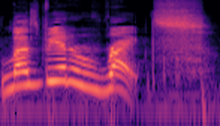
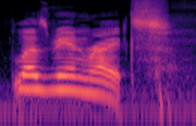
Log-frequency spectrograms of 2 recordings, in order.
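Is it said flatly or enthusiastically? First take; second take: enthusiastically; flatly. First: It is said with lively enthusiasm. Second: It is said flatly, without enthusiasm.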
